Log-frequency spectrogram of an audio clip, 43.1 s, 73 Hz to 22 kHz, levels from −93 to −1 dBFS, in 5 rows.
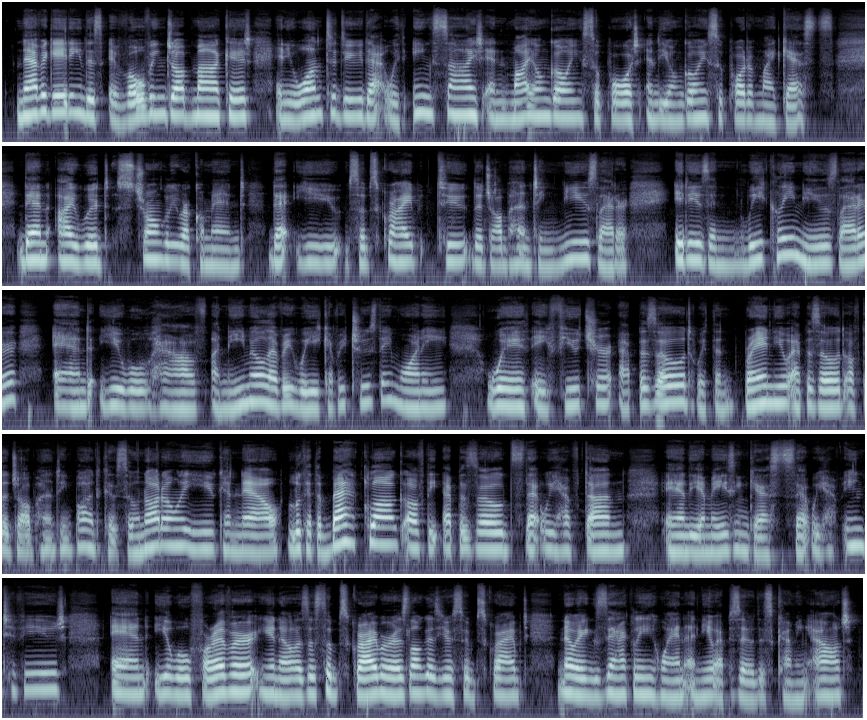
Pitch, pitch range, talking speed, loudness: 190 Hz, 180-210 Hz, 160 wpm, -24 LUFS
